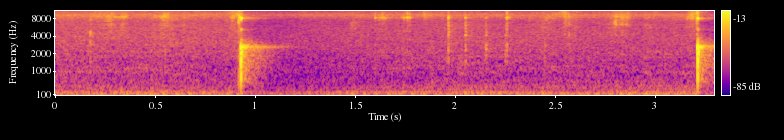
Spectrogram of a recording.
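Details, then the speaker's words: Honda Vario carburetor first generation, valve stem seal test: pulling the valve through a new stem seal gives two crisp pops about two seconds apart, showing a tight good seal; the installed seal made no sound and was worn. "Harusnya bunyinya seperti ini. Ini masih bagus."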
